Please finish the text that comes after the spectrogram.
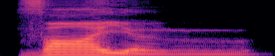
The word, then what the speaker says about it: vile: dark L, is the tip of the tongue is touching the roof of the mouth, but then the rest of the tongue is higher up in the mouth. Vile, vile, vile, compared to vial, vial, which is how it would be if I wasn't doing a dark L.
